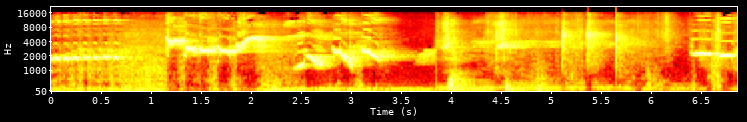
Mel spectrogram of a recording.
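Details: Caged white-rumped shama song for spurring quiet birds to sing: quick whistled notes give way to varied sliding phrases, sharp clicks and a final high whistle, with a faint low hum underneath.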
